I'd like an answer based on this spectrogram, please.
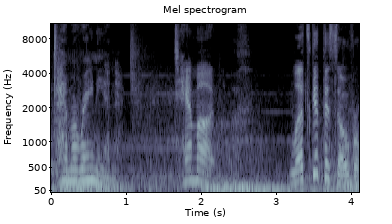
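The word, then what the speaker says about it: Tamaranean: your life for Norris so you're tazm manian it is pronounced tamaranian Tama let's get this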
